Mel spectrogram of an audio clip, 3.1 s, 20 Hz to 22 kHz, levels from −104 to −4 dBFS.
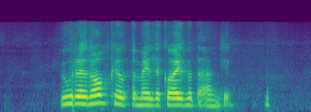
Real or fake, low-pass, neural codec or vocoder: fake; 10.8 kHz; codec, 16 kHz in and 24 kHz out, 0.8 kbps, FocalCodec, streaming, 65536 codes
